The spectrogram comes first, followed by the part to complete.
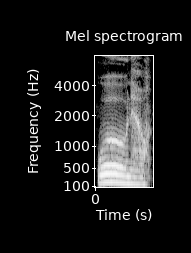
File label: Horse Stop Walk Adult; Duviri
